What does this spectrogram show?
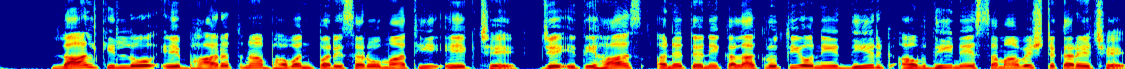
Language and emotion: Gujarati, neutral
